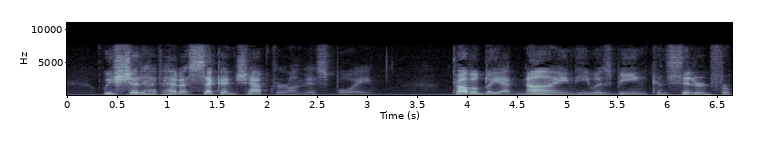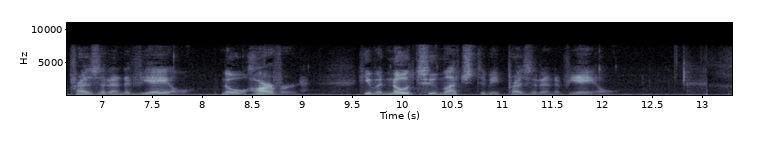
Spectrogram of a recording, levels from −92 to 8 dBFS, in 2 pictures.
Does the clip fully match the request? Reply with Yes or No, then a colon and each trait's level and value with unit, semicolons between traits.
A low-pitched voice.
Yes: low, 105 Hz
